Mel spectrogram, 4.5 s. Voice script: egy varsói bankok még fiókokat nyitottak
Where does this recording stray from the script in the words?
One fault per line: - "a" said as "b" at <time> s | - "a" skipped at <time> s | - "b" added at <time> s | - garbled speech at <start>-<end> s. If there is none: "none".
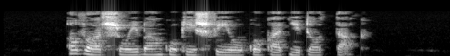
- "egy" said as "a" at 0.6 s
- "még" said as "is" at 1.9 s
